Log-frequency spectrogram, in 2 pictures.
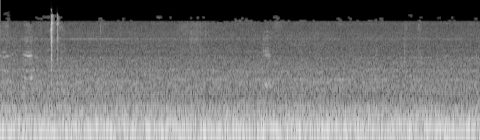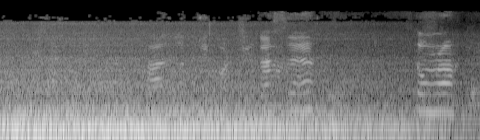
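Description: A steady low drone of aircraft engines fills an airplane cabin.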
